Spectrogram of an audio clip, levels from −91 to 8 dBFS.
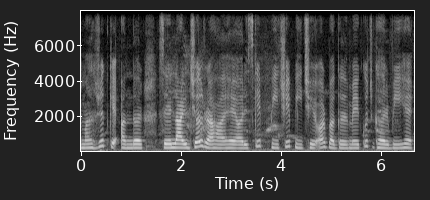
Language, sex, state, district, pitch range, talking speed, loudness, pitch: Hindi, female, Jharkhand, Ranchi, 200-230 Hz, 180 wpm, -18 LUFS, 210 Hz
